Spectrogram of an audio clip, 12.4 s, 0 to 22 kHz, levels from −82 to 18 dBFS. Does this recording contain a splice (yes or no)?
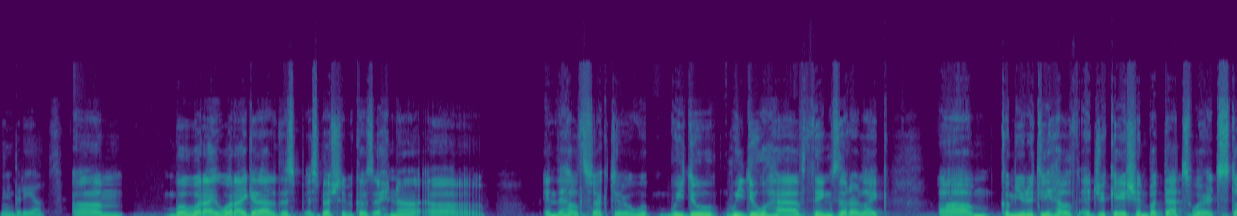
no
